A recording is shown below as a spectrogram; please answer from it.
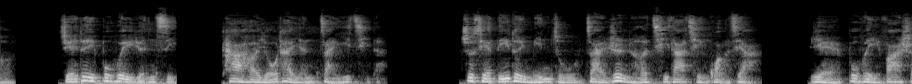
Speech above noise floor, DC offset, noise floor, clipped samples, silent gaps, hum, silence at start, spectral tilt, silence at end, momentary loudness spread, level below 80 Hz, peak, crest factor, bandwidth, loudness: over 74 dB; under 0.1%; under -90 dBFS; under 0.1%; none; none; 0 s; -5.5 dB/octave; 0 s; 10 LU; -34 dBFS; -2 dBFS; 14 dB; 11.5 kHz; -18 LUFS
